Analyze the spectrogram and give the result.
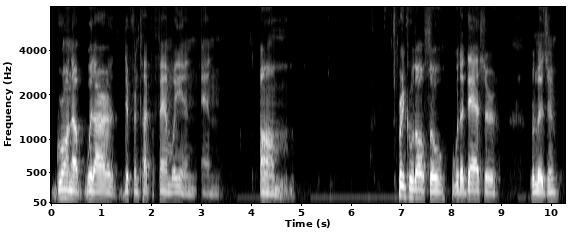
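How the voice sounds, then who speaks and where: A man in a casual relationship talk with a somewhat low voice. He speaks slowly and reflectively, pausing and restarting as he thinks aloud. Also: a bit bright, smooth. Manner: reflective, halting with fillers and restarts. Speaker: co-host of a relationship channel.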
